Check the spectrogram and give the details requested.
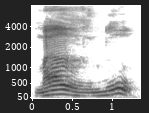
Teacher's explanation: keluarnya bo itu dari sisi lidah bertemu dengan gigi geraham, baik itu bagian kiri ataupun kanan, tetapi yang paling mudah itu gigi geraham bagian kiri. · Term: huruf bo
